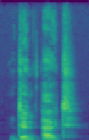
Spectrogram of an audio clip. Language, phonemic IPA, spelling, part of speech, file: Dutch, /ˈdʏn ˈœyt/, dun uit, verb, Nl-dun uit.ogg
- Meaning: inflection of uitdunnen: 1. first-person singular present indicative 2. second-person singular present indicative 3. imperative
